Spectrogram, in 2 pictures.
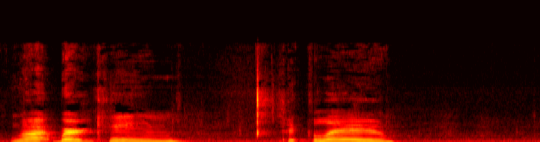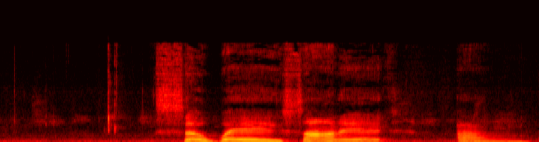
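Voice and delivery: speaking between bites; talking while chewing. Real, not acted. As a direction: mouth full of food. Seen 1: Holds burger, bites at 8.7-9.5, chews with closed mouth between phrases.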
